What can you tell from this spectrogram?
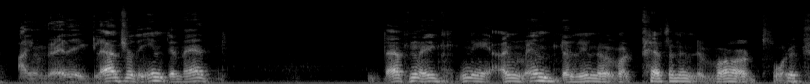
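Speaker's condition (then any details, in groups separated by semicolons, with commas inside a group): Muscular Parkinson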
